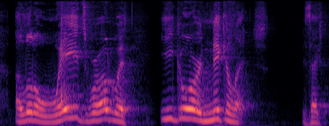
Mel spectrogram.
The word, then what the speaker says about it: Igor Nikolić: the way podcast a little Wade's world with Igor Nicholas is that pronounce that properly you nailed it man right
